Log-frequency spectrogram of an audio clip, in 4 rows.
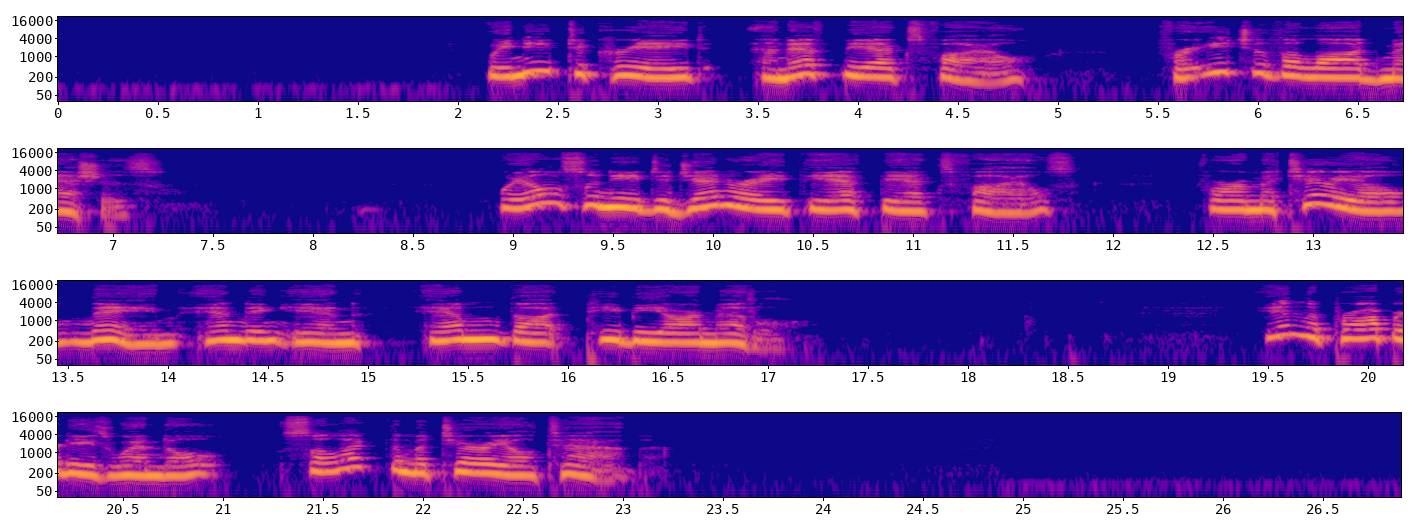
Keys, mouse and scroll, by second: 21.4-21.7 scroll down 3, 26.4 click.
